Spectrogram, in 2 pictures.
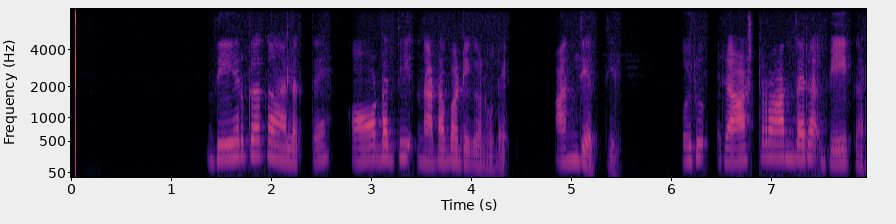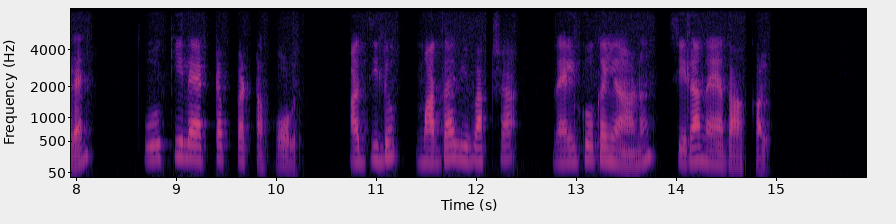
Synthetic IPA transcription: d̪iːrɡɐɣaːlɐt̪ːe̞ko̞ːɽɐðinɐɽɐbɐɽiɣɐɭuɽe̞̰ | ɐnd̪jɐt̪ːḭl | o̞ɾuɾaːʂʈraːnd̪ɐɾɐ̰bʱiːɡɐɾɐn | t̪uːkːileːʈːɐpːe̞ʈːɐpːo̞̰ːɭ | ɐðilumːɐdɐʋibɐkʂɐ | nelkuɣɐjaːɳɨt͡ɕilɐneːðaːkːɐ̰ɭ

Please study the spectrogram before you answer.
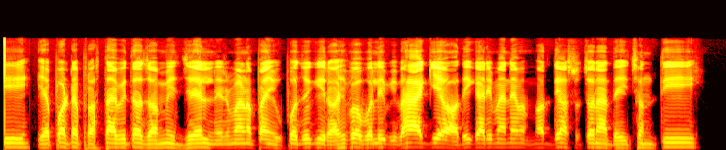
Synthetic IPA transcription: iepɔʈepɾɔst̪aβit̪ɔd͡ʒɔmid͡ʒelniɾmaɽ̃ɔpaĩupɔd͡ʒoɡiɾɔɦibɔbolibibʱaɡijɔːd̪ʱikaɾimanemɔd̪ʱjɔsut͡ʃɔnad̪ejt͡ʃʰɔnt̪i

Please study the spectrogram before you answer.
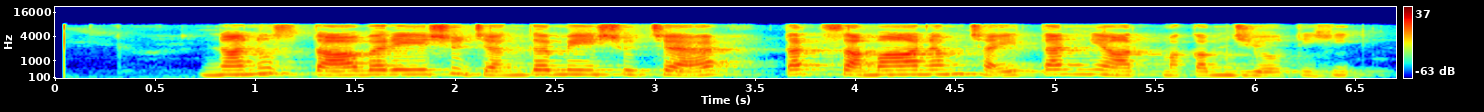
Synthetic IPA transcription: nɐnust̪aːʋɐɾeːʂud͡ʒɐŋɡɐmeːʂut͡ʃɐt̪ɐt̪sɐmaːnɐmt͡ʃɐjt̪ɐnjaːt̪̚mɐkɐmd͡ʒjoːt̪iɦi

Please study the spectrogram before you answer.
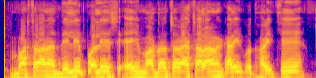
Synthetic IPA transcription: bɔɾt̪ɔmanɔd̪ilːipoliseɦimɔd̪ɔt͡ʃɔɾat͡ʃalɔɽ̃ɔkaɾiŋkud̪ʱɔɾit͡ʃʰi

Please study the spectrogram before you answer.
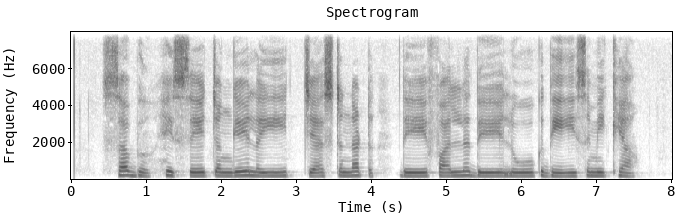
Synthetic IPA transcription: səbhɪsːeːt͡ʃəŋɡeːləiːt͡ʃɛːsʈnəʈ | d̪eːpʰəld̪eːloːkd̪iːsəmiːkʰjaː

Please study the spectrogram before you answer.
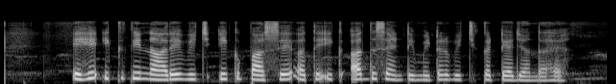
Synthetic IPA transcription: ɪɦʔɪkːɪnaːɾeːʋɪt͡ʃɪkpaːseːʔət̪ḛːʔɪkəd̪sɛːɳʈiːmiːʈəɾʋɪt͡ʃkəʈːejaːd͡ʒãːnd̪aːɦɛː

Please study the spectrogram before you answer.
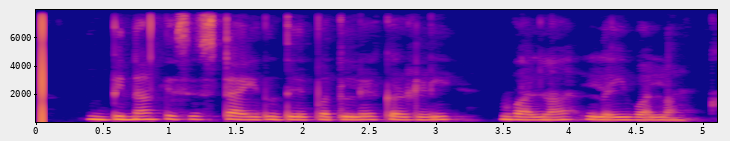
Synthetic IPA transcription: bɪnãkɪsesʈaːild̪epət̪lekəɾli | ʋaːlnãləiʋaːlãŋ

